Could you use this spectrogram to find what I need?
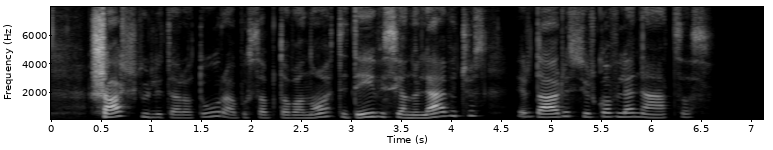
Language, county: Lithuanian, Kaunas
